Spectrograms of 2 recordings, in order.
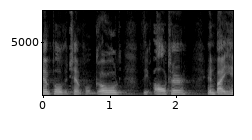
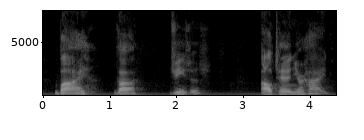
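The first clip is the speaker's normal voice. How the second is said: slow, deliberate, each word carefully spaced out; 4 dB quieter than usual. Quoting what his father would say when he did something wrong, said slowly. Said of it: "I'm going to say this slow".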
